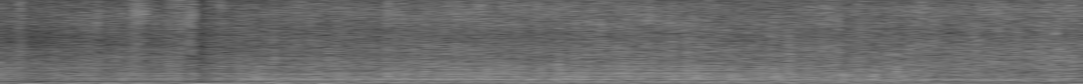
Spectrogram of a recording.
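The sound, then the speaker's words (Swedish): A car drives by with a steady, low engine rumble and broad road noise that stays fairly even in loudness for several seconds, with no voices. “En bil till.”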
